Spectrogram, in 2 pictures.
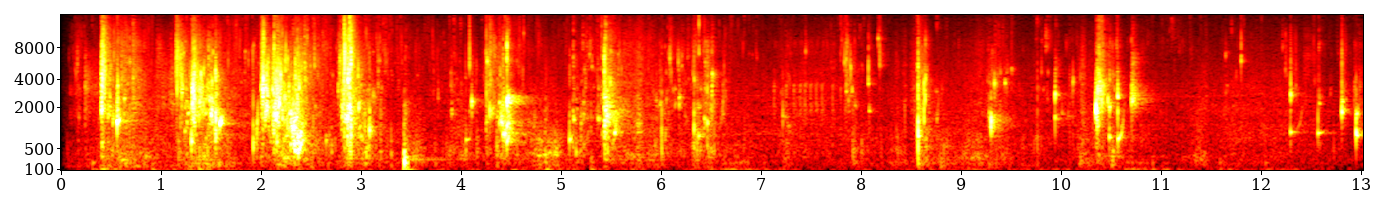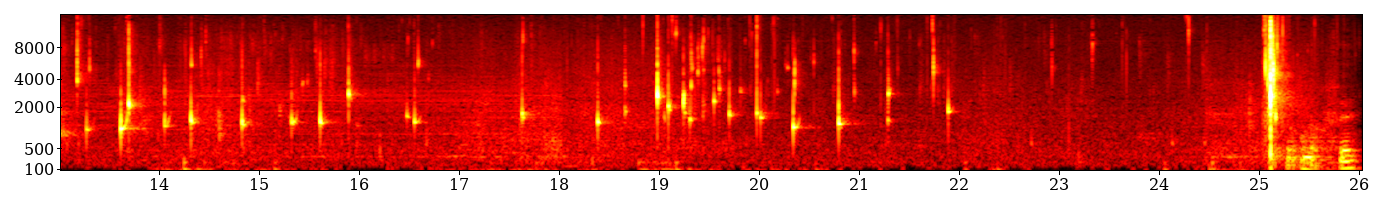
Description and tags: Gouttes d'eau
Some water falling slowly recorded on DAT (Tascam DAP-1) with a Sennheiser ME66 by G de Courtivron.
water, falling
